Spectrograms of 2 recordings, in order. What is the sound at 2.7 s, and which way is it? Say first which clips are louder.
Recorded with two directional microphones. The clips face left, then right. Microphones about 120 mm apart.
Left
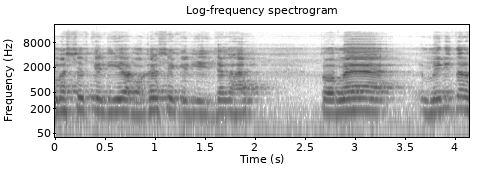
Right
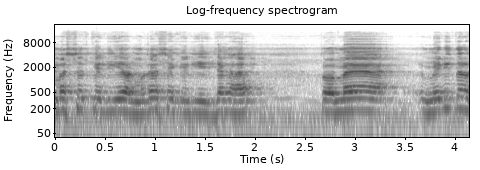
Speech: right 2 dB; 45° right (ahead or behind).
